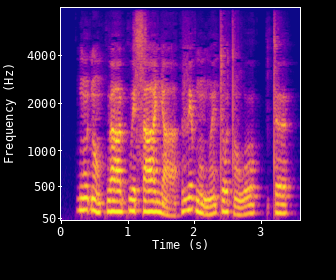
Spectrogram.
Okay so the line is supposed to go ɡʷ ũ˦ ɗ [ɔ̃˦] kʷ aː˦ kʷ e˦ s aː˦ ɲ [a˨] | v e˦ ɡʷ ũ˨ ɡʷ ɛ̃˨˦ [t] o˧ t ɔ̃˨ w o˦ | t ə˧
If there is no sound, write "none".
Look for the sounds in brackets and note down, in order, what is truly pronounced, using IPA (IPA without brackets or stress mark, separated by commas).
ɔ̃˧, a˨, t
